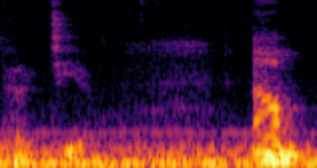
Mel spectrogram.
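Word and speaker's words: Peredur: Peritir, who, of course, it's spelt Peritur, but it's pronounced Peritir.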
